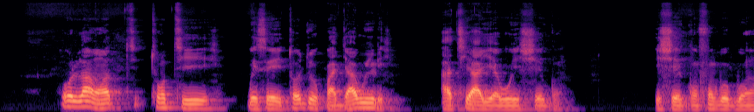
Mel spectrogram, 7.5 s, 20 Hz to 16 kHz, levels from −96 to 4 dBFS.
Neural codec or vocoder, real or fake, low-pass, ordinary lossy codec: none; real; 14.4 kHz; none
